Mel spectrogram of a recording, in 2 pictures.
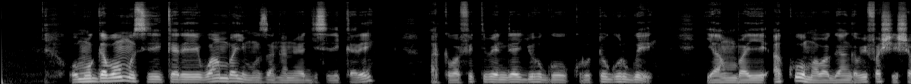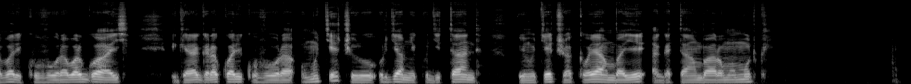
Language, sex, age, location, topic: Kinyarwanda, male, 25-35, Nyagatare, health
